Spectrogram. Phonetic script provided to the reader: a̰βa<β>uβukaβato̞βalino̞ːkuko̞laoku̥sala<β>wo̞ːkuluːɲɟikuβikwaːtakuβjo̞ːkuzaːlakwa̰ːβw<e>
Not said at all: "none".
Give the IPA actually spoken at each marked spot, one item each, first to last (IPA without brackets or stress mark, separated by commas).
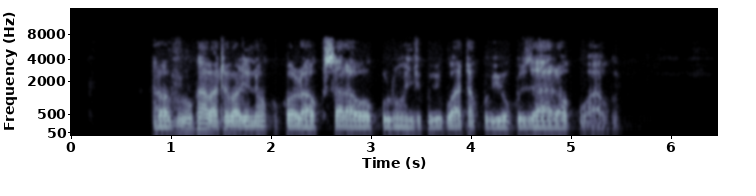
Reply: v, none, e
